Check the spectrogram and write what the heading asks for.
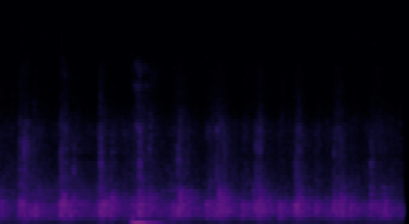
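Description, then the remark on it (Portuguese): A crowd at a church meeting applauds the band steadily for about three seconds, a dense crackle of many hands with a faint rhythmic pulse, and a brief low vocal sound surfaces in the middle. “Sim, vamos aplaudir essa galera aí, top, hein, gente?”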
